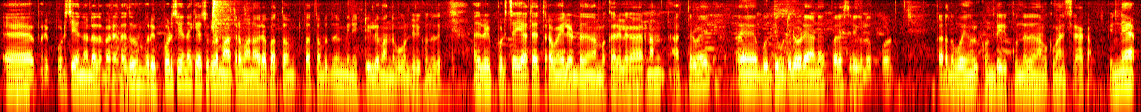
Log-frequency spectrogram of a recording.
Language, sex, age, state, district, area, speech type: Malayalam, male, 18-30, Kerala, Kozhikode, rural, spontaneous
